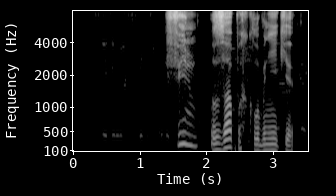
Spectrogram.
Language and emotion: Russian, positive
